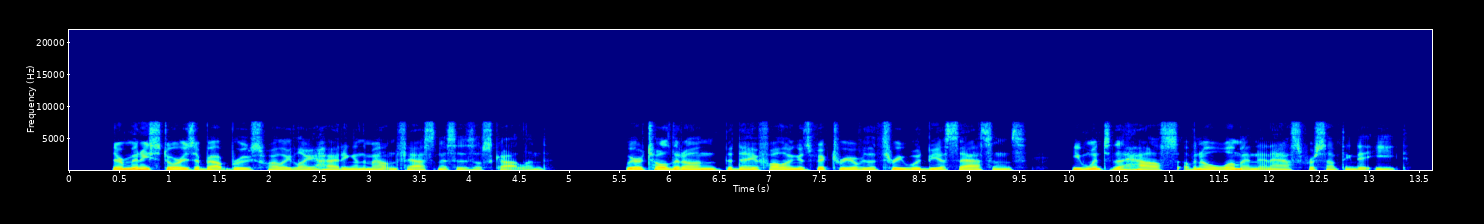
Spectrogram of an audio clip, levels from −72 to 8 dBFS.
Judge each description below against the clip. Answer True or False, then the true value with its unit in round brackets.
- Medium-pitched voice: False (110 Hz)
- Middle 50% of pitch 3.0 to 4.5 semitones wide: False (2.4 semitones)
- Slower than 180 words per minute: False (205 wpm)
